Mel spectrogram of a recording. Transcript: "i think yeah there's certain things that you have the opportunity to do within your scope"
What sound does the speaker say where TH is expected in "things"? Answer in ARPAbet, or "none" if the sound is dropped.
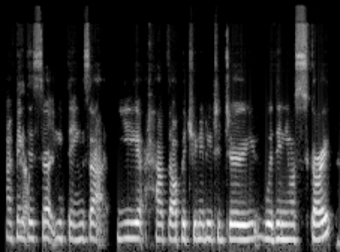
TH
